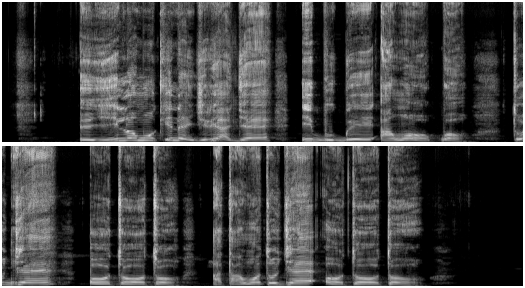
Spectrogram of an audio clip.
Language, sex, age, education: Yoruba, male, 46-60, tertiary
